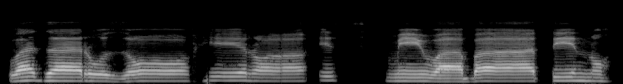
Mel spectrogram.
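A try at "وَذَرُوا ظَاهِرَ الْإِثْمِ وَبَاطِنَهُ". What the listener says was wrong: Ru yang di depan itu 2 harokat. Wadzaru. Ini temennya wo kan? Nah, pokoknya kurang tebel.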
